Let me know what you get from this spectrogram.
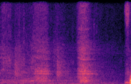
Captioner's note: blowing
